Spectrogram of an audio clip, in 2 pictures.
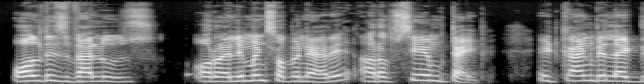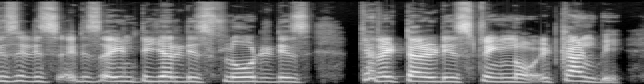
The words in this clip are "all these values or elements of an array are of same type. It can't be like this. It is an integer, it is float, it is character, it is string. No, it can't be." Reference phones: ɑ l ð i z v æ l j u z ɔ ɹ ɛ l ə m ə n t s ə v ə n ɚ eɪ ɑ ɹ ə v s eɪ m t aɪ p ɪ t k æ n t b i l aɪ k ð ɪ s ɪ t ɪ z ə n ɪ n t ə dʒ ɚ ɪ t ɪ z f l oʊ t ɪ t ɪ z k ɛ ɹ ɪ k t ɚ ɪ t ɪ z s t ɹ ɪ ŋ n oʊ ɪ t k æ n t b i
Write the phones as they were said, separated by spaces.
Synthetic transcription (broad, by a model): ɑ l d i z v æ l j u z ɔ ɹ ɛ l ə m ə n t s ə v ə n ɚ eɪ ɑ ɹ ə v s eɪ m t aɪ p ɪ t k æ n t b i l aɪ k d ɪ s ɪ t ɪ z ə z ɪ n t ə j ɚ ɪ t ɪ z f l oʊ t ɪ t ɪ z k ɛ ɹ ɪ k t ɚ ɪ t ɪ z s t ɹ ɪ ŋ n oʊ ɪ t k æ n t b i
